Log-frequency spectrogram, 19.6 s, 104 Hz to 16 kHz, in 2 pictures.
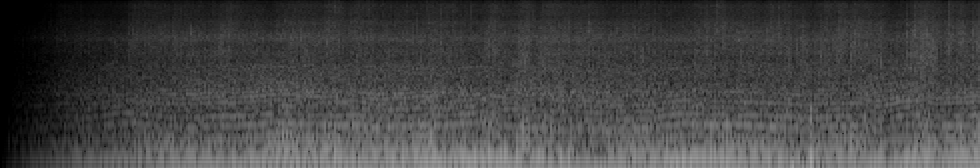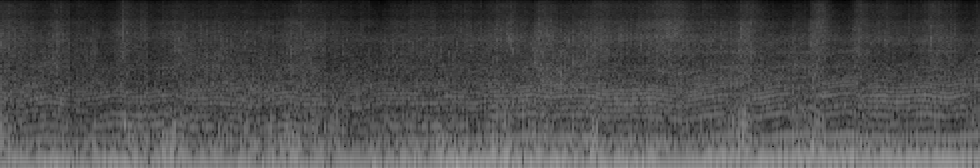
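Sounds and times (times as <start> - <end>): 
tree being cut: 0.0 - 19.5.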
